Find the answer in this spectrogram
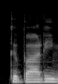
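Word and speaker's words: דְּבָרִים: 그렇죠.임이임이 되고요.임이 되고 그건 다바르 근데 강세 앞에 이건 길고 강세 앞에 앞에 이거는 드바림 이렇게 약해지겠죠? 드바림 그죠?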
